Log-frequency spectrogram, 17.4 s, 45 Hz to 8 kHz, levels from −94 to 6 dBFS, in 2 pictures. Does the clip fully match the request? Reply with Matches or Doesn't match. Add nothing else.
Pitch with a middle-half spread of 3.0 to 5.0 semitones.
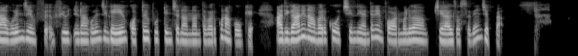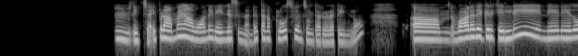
Matches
